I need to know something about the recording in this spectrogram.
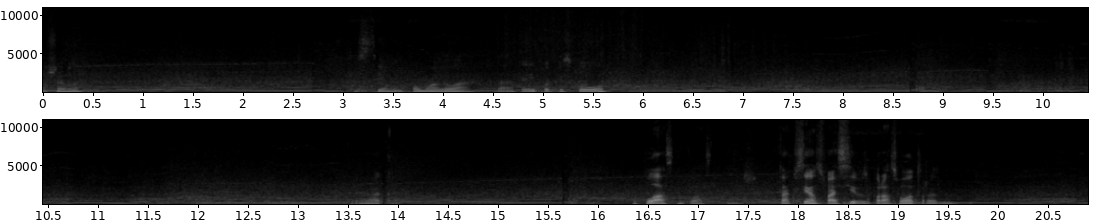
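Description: A racing car engine drones steadily, its pitch rising and falling as it speeds up and slows.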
